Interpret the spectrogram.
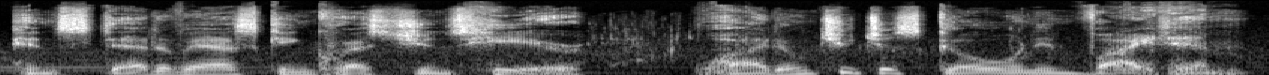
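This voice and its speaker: Helpful confident game character, bit low, expressive, kinda sly, music in the back. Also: male voice, normal speed. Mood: knowing. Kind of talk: video game voice acting. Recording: music playing behind the voice.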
